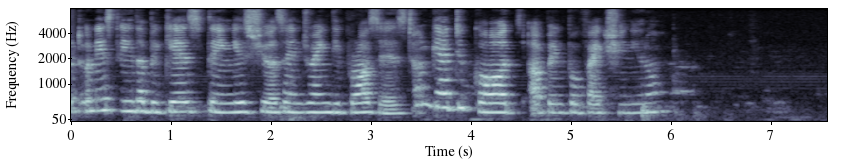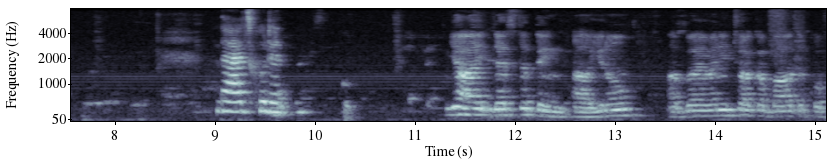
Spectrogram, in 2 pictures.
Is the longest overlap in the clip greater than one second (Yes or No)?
No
